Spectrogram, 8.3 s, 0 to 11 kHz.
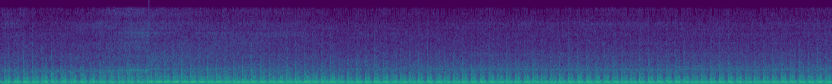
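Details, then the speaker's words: Honda CBR1000F four-cylinder, previously running on only three cylinders, after the fault was sorted: fast, even, steady beat with no gaps or stumbles, all four cylinders firing cleanly, though starting to run out of fuel. "oh starting to run out of fuel there wow that sounds perfect"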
